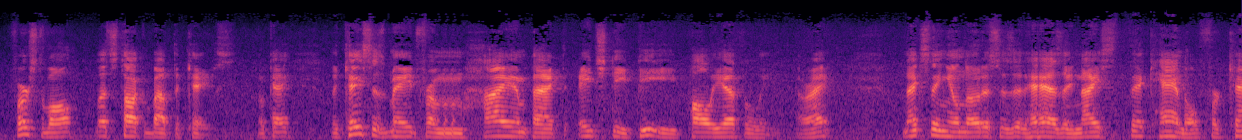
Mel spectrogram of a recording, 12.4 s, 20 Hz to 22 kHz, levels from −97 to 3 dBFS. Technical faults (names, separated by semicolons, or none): repeated frames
